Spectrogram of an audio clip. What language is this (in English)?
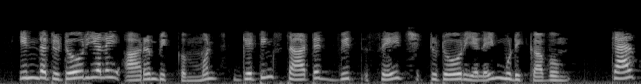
Tamil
